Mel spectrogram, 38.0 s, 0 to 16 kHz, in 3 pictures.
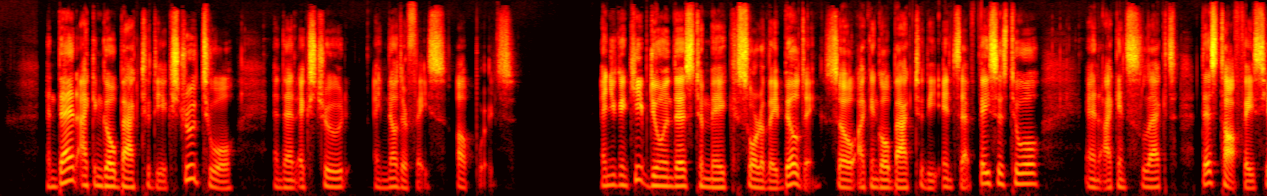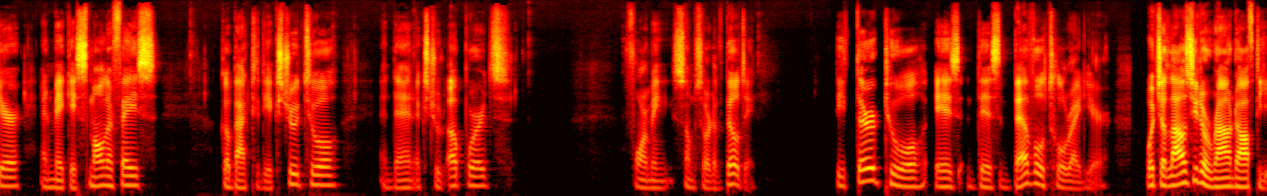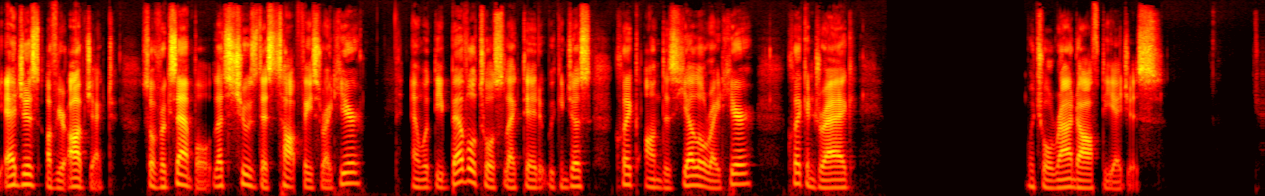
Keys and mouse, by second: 1.7 click, 2.7 middle click, 3.7-5.0 drag, 7.2 click, 7.4 middle click, 9.9-10.9 drag, 10.9 middle click, 13.7 click, 15.3 click, 15.8 middle click, 16.8-18.0 drag, 18.9-20.3 middle drag, 28.6 click, 32.6 click, 33.5-37.5 drag.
